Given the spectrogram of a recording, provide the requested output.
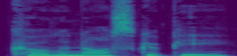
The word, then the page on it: colonoscopy: American English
